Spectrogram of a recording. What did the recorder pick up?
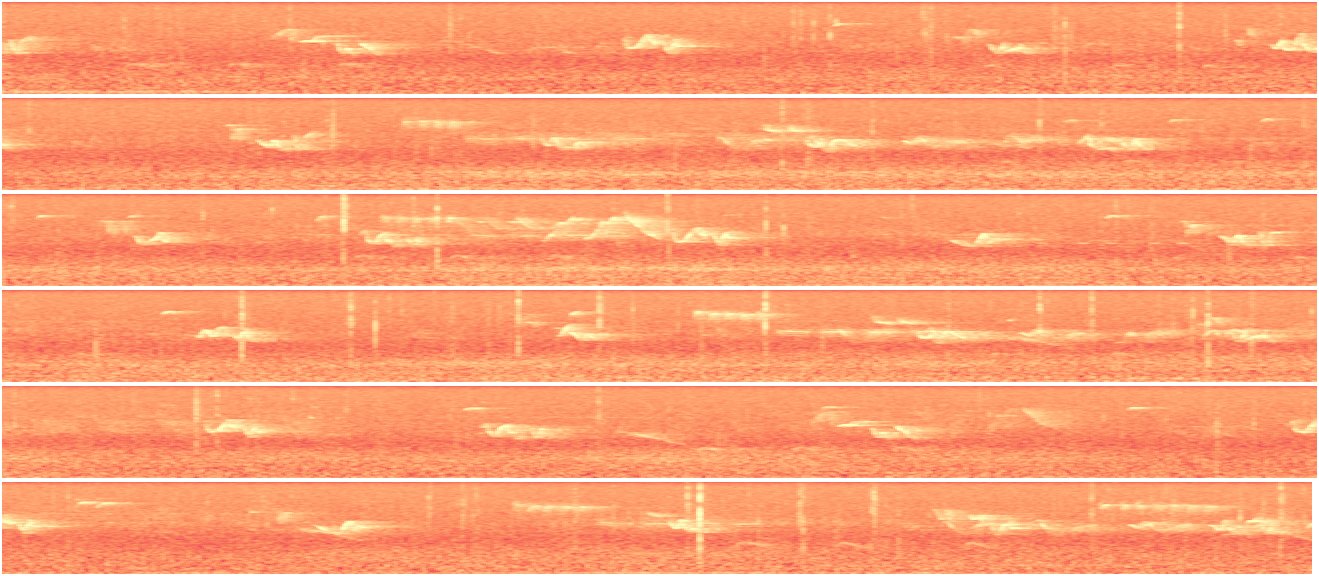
American Crow, Red-eyed Vireo, Black-capped Chickadee, Rose-breasted Grosbeak, Chestnut-sided Warbler, Ovenbird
